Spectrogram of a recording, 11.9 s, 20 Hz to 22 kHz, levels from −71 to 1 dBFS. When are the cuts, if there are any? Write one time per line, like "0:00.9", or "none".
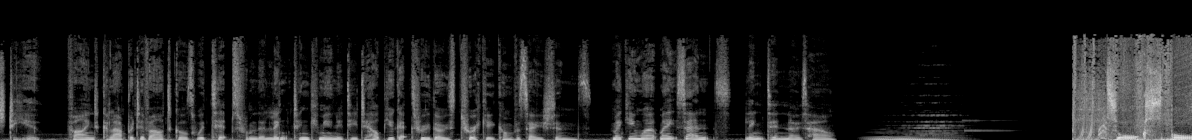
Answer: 0:08.4
0:10.7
